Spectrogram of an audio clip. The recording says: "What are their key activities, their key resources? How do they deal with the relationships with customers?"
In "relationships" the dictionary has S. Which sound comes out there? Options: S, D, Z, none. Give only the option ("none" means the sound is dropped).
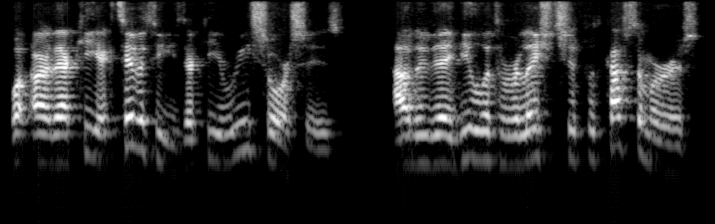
none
